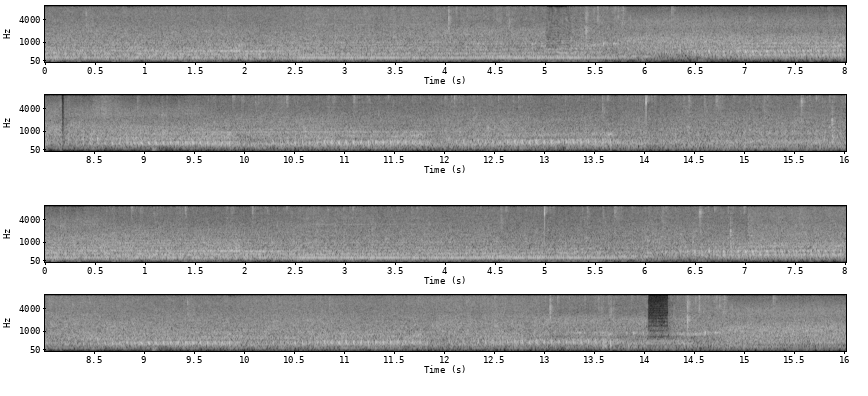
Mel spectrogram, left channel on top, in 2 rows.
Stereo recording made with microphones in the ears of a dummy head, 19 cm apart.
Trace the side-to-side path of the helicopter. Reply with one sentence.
In this clip you hear the helicopter move to the left.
